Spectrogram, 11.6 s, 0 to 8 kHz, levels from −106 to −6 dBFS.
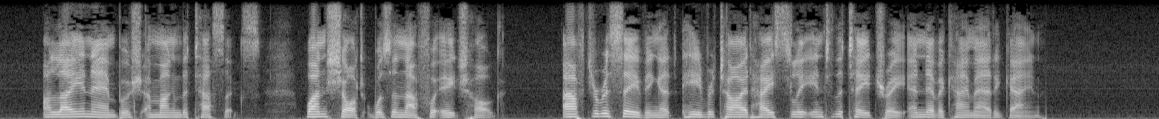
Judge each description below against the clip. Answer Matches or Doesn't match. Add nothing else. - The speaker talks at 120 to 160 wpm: Matches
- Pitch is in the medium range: Matches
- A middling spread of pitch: Doesn't match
